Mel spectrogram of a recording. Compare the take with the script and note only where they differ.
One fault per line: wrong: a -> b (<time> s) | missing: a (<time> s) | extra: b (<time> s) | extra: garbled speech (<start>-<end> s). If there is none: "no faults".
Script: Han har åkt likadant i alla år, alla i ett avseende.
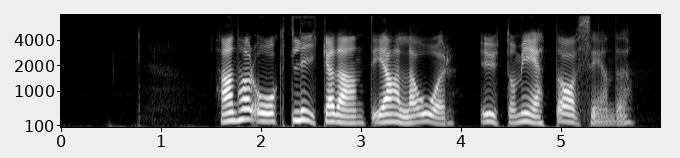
wrong: alla -> utom (4.2 s)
